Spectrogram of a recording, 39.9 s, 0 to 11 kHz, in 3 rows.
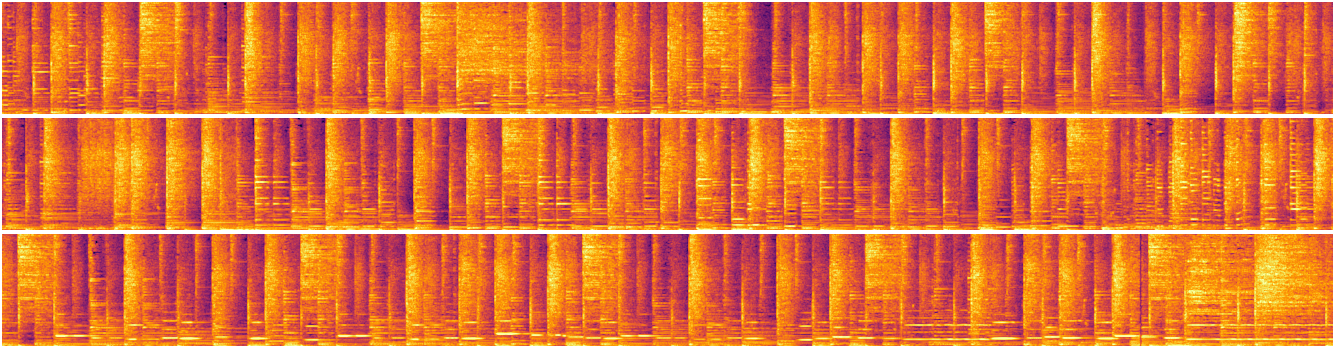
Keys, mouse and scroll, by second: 0.3 shift+click, 1.5 alt+m, 3.2 middle click, 5.8 click, 6.6 shift+click, 7.6 j, 8.7 click, 9.7 shift+click, 10.5 j, 10.8 scroll down 1, 11.4 shift+middle click, 11.4 scroll down 6, 11.8 middle click, 14.1 shift+middle click, 16.0 middle click, 17.9 shift+middle click, 18.2 scroll up 1, 19.0 click, 19.0 scroll up 4, 19.4 shift+click, 20.6 ctrl+b, 23.2 click, 23.6 shift+click, 24.6 alt+m, 25.7 middle click, 26.3-26.8 scroll down 4, 26.6 middle click, 27.6 Tab, 27.9 scroll down 4, 28.2 shift+middle click, 28.7 middle click, 29.7-30.4 scroll up 3, 30.1 middle click, 30.5 middle click, 30.9-32.5 scroll up 2, 31.4 middle click, 32.6 middle click, 33.3 shift+middle click, 34.8 click, 36.2 ctrl+a, 37.5 click.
